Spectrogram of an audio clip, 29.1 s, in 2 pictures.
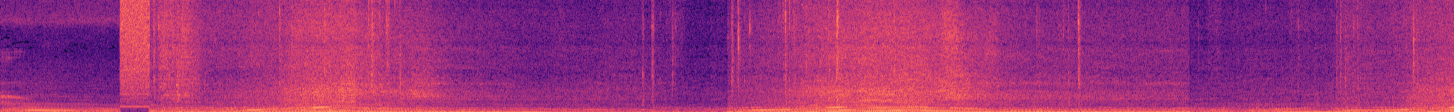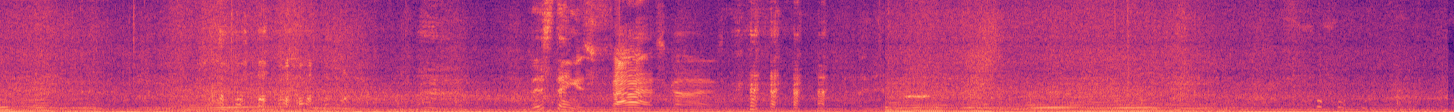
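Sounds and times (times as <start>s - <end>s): car engine accelerating hard: 0.0s - 6.5s, 7.3s - 29.0s.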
